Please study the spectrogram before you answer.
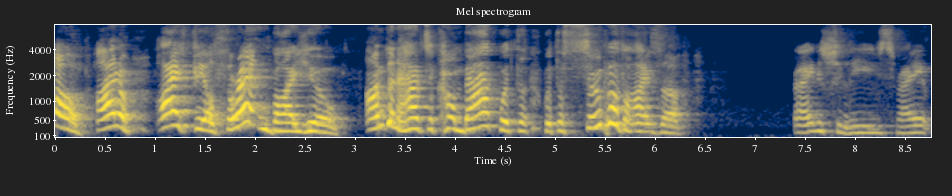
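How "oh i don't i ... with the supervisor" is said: very loud put-on entitled complainer voice. Retelling a woman's complaint about feeling threatened: imitating a Karen. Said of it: "she did a Karen on me".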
